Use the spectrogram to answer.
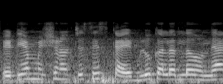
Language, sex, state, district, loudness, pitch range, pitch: Telugu, female, Andhra Pradesh, Visakhapatnam, -14 LUFS, 225-240 Hz, 230 Hz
